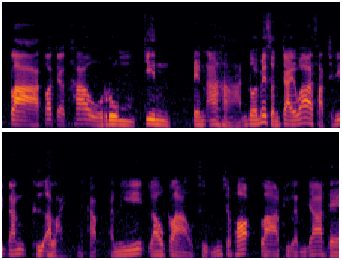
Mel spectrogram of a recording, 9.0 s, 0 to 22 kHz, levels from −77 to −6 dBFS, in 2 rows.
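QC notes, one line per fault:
0.58–0.99, 4.17–4.42, 7.03–7.32 and 8.26–8.61 s, speech cut by the noise suppressor: soft speech ducked about 7–11 dB with the room noise, sounding swallowed, not silenced like a dropout.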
